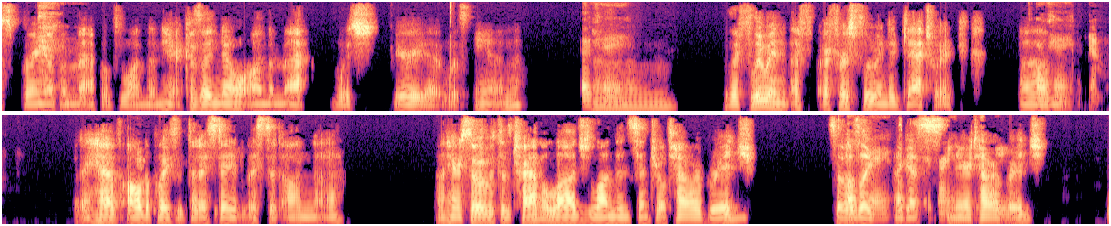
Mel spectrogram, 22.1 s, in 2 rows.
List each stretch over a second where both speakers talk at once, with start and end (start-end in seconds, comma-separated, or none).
19.5-21.3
